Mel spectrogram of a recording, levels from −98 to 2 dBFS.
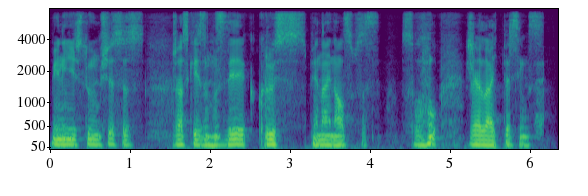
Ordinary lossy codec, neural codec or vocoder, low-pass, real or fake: none; codec, 16 kHz, 8 kbps, FreqCodec, larger model; 7.2 kHz; fake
